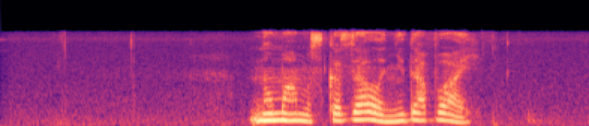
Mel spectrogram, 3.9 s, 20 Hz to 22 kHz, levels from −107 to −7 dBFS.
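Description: No technical fault can be heard in the speech at any point; the signal remains continuous and intact throughout.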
